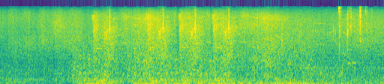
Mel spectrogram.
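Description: A large splash crashes loudly through the water.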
